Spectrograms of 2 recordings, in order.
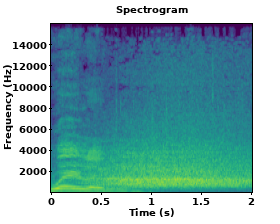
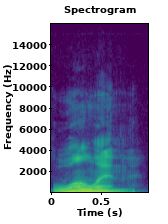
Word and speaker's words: Wallen: for Entertainer of the Year goes to Morgan whan all right here's the only problem uh with that that's Jeff Bridges and the CMA award for Entertainer of the Year goes to Morgan whan correct pronunciation is Morgan Wallen uh yeah well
